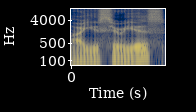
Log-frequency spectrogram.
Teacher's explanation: L'intonation qui monte, typique des questions oui-non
